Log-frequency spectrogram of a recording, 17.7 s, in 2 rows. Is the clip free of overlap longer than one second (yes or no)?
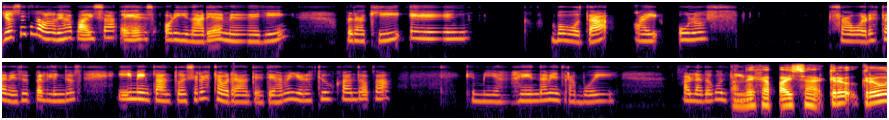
yes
